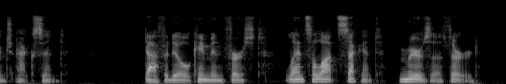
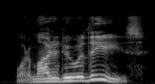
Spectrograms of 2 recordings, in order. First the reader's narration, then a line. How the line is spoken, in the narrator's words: he cried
